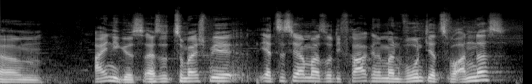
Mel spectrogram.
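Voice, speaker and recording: Moderate pace against noticeable background noise. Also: man, fairly high pitch for a man, ordinary pitch variation. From northern Germany, Wolfsburg. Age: 20s. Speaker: student telling his life story. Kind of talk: personal testimony; audience Q&A.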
